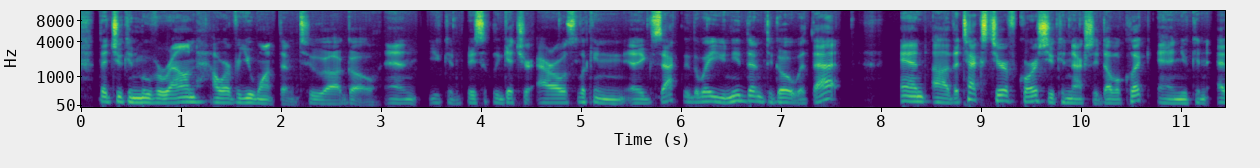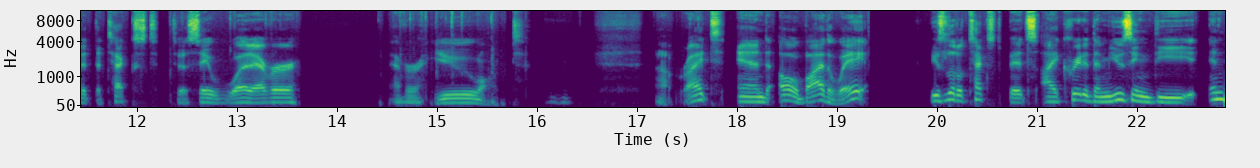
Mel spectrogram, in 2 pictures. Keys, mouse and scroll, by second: 1.0-3.7 drag, 4.5 click, 5.4 click, 6.0-7.7 drag, 9.5 click, 11.8-16.1 typing, 17.3 click, 18.5-19.7 drag, 21.3-21.8 scroll up 2, 22.8 ctrl+a.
